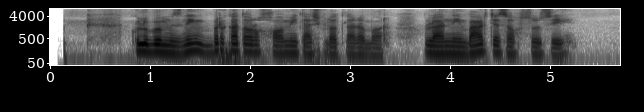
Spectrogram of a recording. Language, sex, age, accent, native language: Uzbek, male, 19-29, Namangan, Uzbek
